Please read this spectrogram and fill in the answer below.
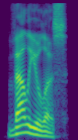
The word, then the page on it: valueless: vǽljulis; バリュウレス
